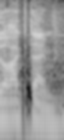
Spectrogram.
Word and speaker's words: ragtime: C'est le ragtime, pour prononcer à l'anglais.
